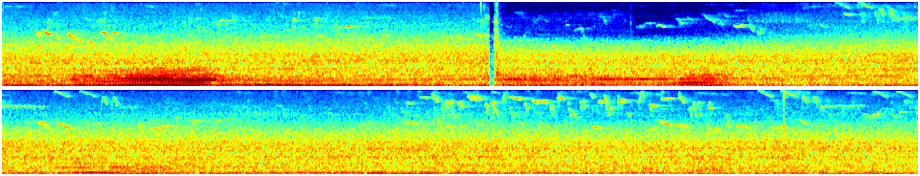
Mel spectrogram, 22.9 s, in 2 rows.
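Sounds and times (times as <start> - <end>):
small birds chirping: 0.0 - 22.9
sharp click: 6.0 - 6.3.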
